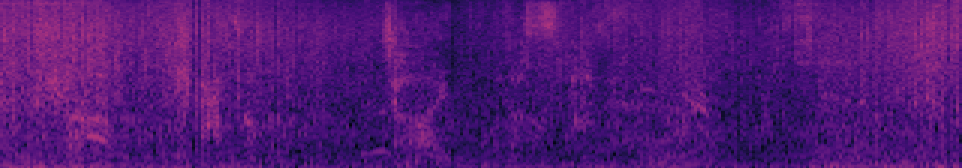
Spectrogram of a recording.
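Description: Magic spells crackle and whoosh in a fierce battle.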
